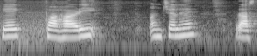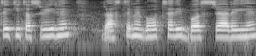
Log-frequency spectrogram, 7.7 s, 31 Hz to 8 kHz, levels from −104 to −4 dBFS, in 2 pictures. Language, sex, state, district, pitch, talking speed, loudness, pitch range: Hindi, female, Bihar, Lakhisarai, 220 Hz, 130 wpm, -20 LUFS, 205-235 Hz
